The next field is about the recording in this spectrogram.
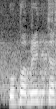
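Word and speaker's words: उपवृत्त: উপবৃত্ত, আচ্ছা, উপবৃত্ত শব্দের উচ্চারণ হবে উপবৃত্ত, এভাবে উপবৃত্ত, অর্থাৎ পয়ের সঙ্গে যে অ রয়েছে সেই অয়ের উচ্চারণ হবে কিসের মতো, ও এর মতো হয়ে যাবে।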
